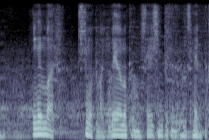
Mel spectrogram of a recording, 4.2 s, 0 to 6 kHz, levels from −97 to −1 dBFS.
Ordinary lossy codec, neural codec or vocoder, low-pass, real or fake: AAC, 48 kbps; codec, 44.1 kHz, 1.7 kbps, Pupu-Codec; 5.4 kHz; fake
